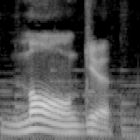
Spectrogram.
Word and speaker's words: mangue: C'est la mangue. La mangue. OK. Tu utilises le nez, hein, c'est en la nasale pour la mangue.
